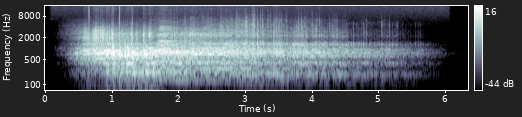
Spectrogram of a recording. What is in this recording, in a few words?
Exterior Metal Debris Creaks; Props; Warframe; Railjack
